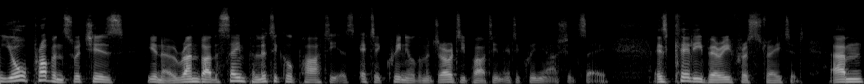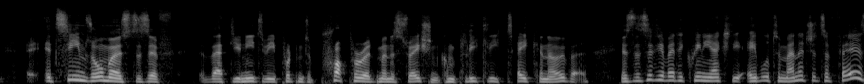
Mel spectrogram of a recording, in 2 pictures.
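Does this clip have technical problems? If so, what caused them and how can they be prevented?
No, there are no technical faults in this recording.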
